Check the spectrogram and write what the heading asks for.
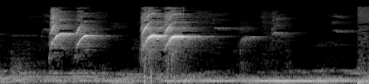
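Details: Cucak rawis, used as a lure recording for training young birds: sharp, high, upward-sweeping whistles in pairs, each flicking up then holding steady, followed by softer shorter whistles, with a low steady hum below.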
